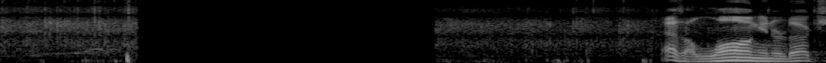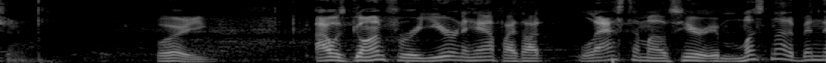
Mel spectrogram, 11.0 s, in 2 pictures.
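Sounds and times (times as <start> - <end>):
church congregation applauding to welcome a guest speaker: 0.0 - 1.0, 2.9 - 5.5
speech: 4.4 - 5.8, 6.6 - 7.0, 7.6 - 10.9.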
